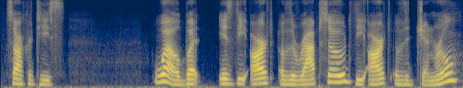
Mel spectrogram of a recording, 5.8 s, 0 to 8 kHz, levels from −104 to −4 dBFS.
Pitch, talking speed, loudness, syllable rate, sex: 170 Hz, 145 wpm, -20 LUFS, 4.7 syllables/s, male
